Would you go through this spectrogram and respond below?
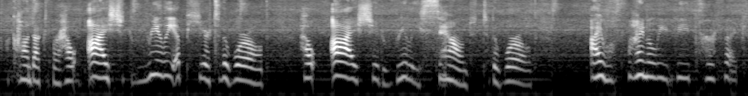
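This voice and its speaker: A woman's voice: fairly high pitch, slight background noise, lightly acted, poor audio. An actress playing an obsessive, ruthless female scientist in a theatrical, formal manner for a live radio drama. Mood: triumphant. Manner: grandiose, theatrical, formal speech.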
